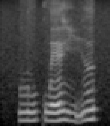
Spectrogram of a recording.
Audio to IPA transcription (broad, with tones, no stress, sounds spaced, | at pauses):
l u˨˦ k w ɛ˨˦ ɣ ḭ˧˥ ə̯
